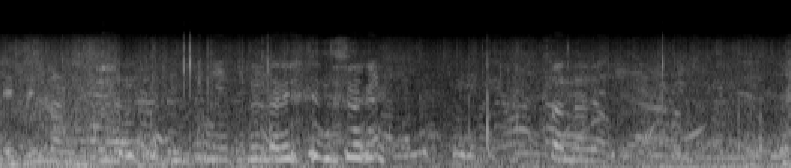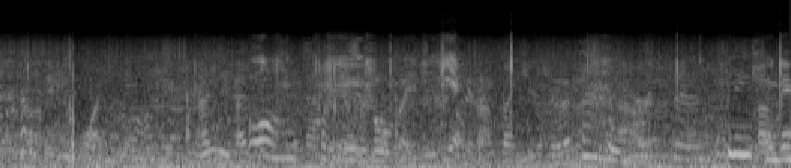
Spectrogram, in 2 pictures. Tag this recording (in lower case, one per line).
speech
